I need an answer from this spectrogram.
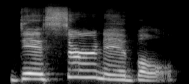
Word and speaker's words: discernible: instead of able okay sound out discernible with me discernible four syllables which means able to be discerned like mars is discernible because of its bright reddish orange color we're able to differentiate it discernible the first two syllables are the same de cern with two letters then we have e and silent finally job four just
